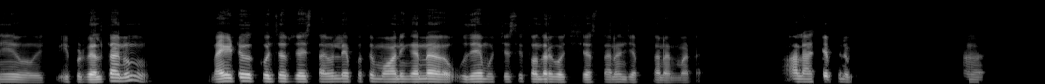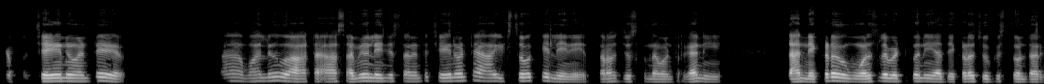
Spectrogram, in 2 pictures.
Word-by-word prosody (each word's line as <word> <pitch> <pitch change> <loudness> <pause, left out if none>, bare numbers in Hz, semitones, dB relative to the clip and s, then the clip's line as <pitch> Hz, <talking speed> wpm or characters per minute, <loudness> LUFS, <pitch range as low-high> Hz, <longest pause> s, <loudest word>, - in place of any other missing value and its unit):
నేను 120 -1 -5 0.5
ఇప్పుడు 120 -1 -11
వెళ్తాను. 155 - +3 0.8
నైటు 150 +5 +6 0.2
కొద్దిసేపు 140 -1 0
చేస్తాను 130 0 -2
లేకపోతే 135 +1 -5
మార్నింగ్ 125 0 +1
అన్నా 130 0 +5 0.3
ఉదయం 130 +1 0
ఒచ్చేసి 125 +3 -14
తొందరగా 125 -1 +1
ఒచ్చి 115 0 -24
చేస్తాను 115 +1 -7
అని 115 - -12
చెప్తానన్నమాట. 105 -1 -10 1.0
అలా 125 -1 0
చెప్పినప్పుడు - - -4 1.2
ఆ! - - -13 0.8
చెప్ప్ - - -13
చేయను 150 +1 +7
అంటే 145 +4 0 1.2
ఆ! - - -9 0.2
వాళ్ళు 155 +3 -4 0.2
ఆహ్, 135 0 +2 0.2
ఆ - - +2
సమయంలో 150 +3 +3
ఏం 150 - -2
జేస్తారంటే 145 +2 -6
చేయను 155 +2 +1
అంటే 185 +2 -11 0.3
ఇట్స్ 145 +3 -16
ఓకే 170 +1 -2
లేవే 125 -2 -2 0.2
తరువాత 135 +2 -2
చూసుకుందామంటారు 125 -2 -7
గాని, 135 -3 -1 0.8
దాన్ని 135 +1 +5
ఎక్కడో 170 +1 +5 0.2
మనసులో 140 +4 +4
పెట్టుకొని 145 +1 -1
అది 125 0 -6
ఎక్కడో 135 +3 +1
చూపిస్తూ 130 0 -8
ఉంటారు 120 -1 -2
130 Hz, 130 wpm, -24 LUFS, 125-145 Hz, 1.2 s, చేయను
